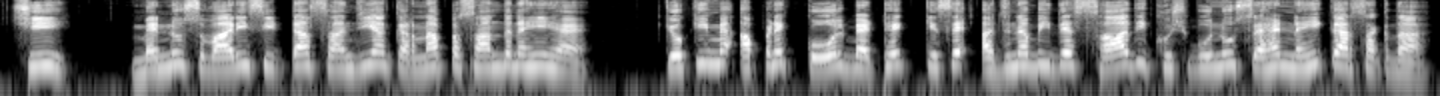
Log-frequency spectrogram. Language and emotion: Punjabi, disgusted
